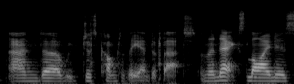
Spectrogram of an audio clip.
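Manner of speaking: ordinary delivery, nothing marked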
